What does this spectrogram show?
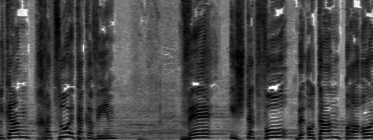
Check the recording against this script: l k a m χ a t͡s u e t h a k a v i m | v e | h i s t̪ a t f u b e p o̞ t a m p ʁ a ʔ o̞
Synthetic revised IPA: l k a m χ a t͡s u e t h a k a v i m | v e | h i ʃ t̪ a t f u b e ʔ o̞ t a m p ʁ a ʔ o̞

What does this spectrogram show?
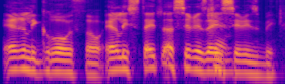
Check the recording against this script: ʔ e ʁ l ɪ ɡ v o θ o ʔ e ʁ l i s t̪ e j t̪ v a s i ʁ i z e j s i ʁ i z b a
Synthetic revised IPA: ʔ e ʁ l i ɡ ʁ o θ o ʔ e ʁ l i s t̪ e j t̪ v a s i ʁ i z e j s i ʁ i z b i

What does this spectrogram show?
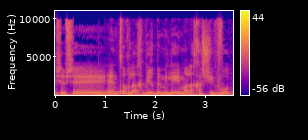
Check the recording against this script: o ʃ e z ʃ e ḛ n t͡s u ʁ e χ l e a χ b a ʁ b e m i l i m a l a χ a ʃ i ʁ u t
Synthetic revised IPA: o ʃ e v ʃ e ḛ n t͡s o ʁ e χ l e a χ b i ʁ b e m i l i m a l a χ a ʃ i v u t

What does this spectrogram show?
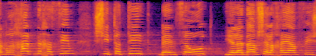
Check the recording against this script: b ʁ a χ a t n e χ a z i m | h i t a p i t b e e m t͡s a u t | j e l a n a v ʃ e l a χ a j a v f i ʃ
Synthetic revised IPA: b ʁ a χ a t n e χ a s i m | ʃ i t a t i t b e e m t͡s a u t | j e l a d a v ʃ e l a χ a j a v f i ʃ

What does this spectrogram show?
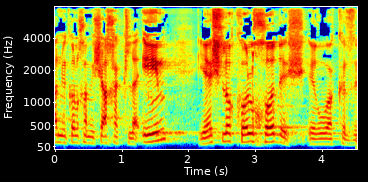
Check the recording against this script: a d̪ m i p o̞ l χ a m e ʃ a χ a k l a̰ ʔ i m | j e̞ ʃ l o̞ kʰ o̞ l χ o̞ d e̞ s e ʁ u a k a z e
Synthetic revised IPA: a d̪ m i k o̞ l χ a m i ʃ a χ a k l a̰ ʔ i m | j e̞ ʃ l o̞ kʰ o̞ l χ o̞ d e̞ ʃ e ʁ u a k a z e

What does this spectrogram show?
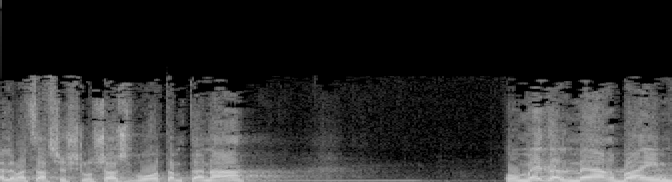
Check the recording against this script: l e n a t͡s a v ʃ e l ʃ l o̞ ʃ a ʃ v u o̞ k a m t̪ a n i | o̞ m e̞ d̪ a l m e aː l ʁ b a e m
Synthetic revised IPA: l e m a t͡s a v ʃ e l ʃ l o̞ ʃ a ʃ v u o̞ t a m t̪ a n a | o̞ m e̞ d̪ a l m e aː ʁ b a i m

